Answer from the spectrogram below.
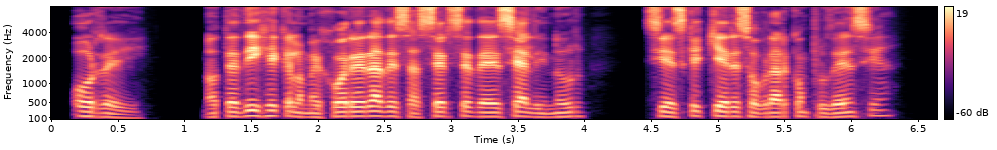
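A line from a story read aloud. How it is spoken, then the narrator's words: Exclaimed. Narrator (Spanish): Sawi exclamó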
